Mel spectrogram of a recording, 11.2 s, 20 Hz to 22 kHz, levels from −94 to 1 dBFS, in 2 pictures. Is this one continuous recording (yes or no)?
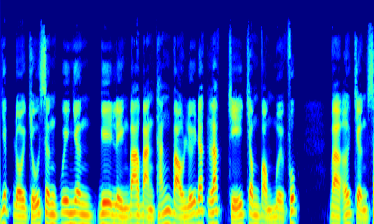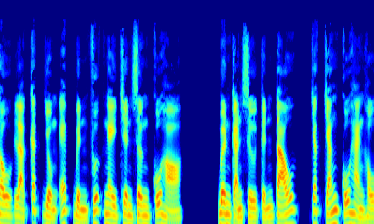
yes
